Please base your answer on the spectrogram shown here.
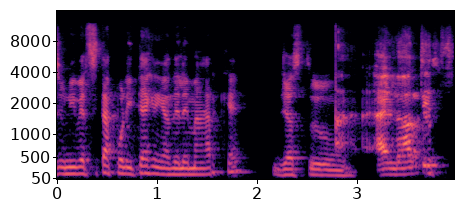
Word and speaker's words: Università Politecnica delle Marche: So thanks a lot, and the pronunciation is Università Politecnica delle Marche, just to...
